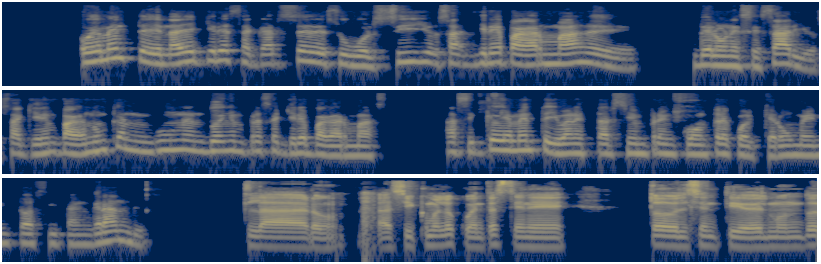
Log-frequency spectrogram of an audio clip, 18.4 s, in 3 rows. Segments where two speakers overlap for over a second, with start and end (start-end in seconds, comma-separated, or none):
none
